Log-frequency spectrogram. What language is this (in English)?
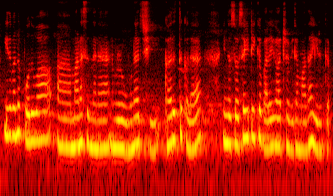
Tamil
